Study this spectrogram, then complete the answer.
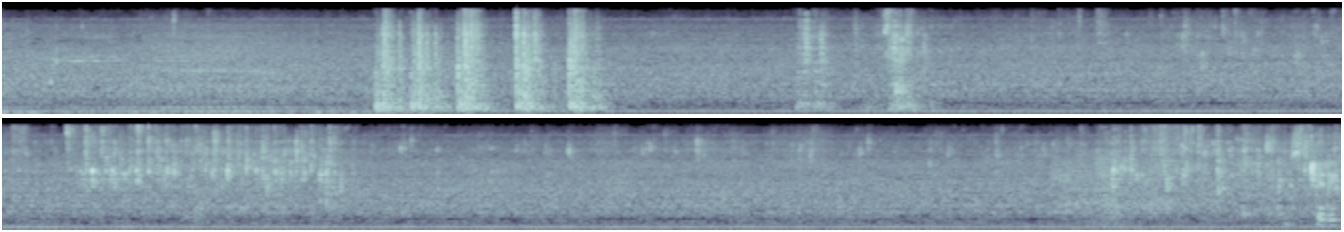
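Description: Water is poured into mung masoor dal cooking in a pot, splashing in a few quick bursts early on before the sound settles into quiet kitchen background with faint knocks.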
